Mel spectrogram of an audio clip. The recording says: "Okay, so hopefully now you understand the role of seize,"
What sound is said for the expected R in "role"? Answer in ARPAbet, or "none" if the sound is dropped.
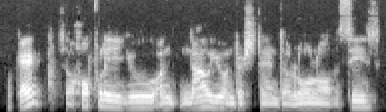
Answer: L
